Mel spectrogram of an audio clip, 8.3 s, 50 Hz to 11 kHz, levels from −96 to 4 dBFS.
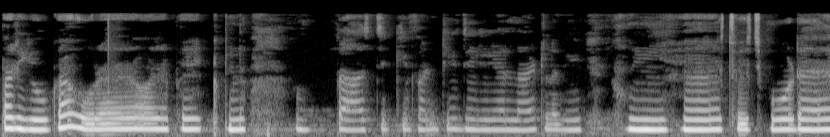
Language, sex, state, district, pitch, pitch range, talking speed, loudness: Hindi, female, Bihar, Madhepura, 235 Hz, 230-245 Hz, 160 wpm, -15 LUFS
